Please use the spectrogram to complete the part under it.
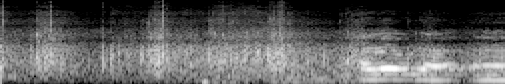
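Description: A woman speaks into a microphone through a loudspeaker.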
